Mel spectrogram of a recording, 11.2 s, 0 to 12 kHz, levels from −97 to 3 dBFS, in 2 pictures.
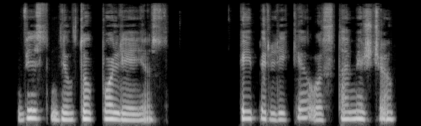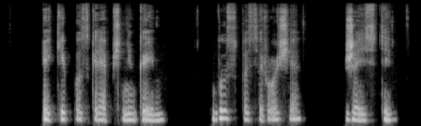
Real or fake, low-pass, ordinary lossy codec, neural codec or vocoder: fake; 10.8 kHz; AAC, 64 kbps; vocoder, 24 kHz, 100 mel bands, Vocos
